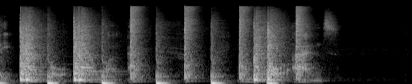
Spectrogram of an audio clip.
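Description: Electronic drum kit played with sticks in a steady rock beat: a bass drum on every beat, about two a second, under snare and hi-hat strokes. It stops abruptly a little over three seconds in.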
